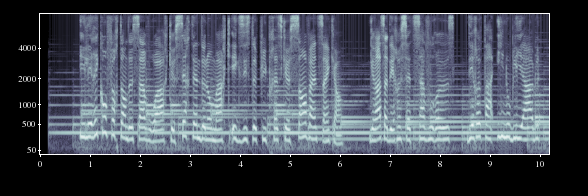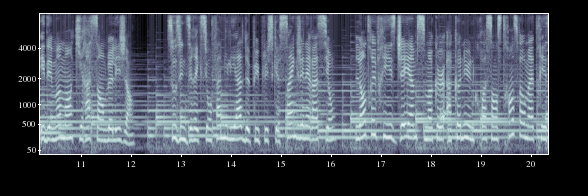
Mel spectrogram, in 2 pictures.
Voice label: Female French Canadian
